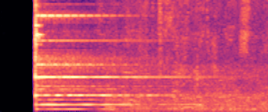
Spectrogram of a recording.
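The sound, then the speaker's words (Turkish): A single struck metal bowl rings out loud, its bright, shimmering tone sustaining and slowly fading over a few seconds, with faint background noise beneath. It is struck to close the program Lokal Terapi. “Kapanışı da DAS'la yapıyoruz.”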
